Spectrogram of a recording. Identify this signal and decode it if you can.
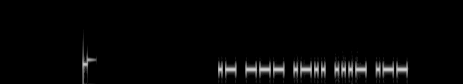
Morse code, heard as a keyed tone, about 36 wpm, 700 Hz. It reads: AOLVW
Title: Code Groups - 5 Letters - 35wpm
